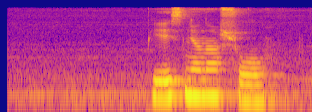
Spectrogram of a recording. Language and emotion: Russian, neutral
